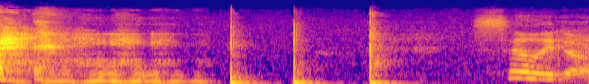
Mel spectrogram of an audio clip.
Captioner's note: laughing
